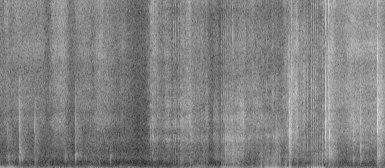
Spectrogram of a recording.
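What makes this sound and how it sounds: Flat palms and fingertips rub and smooth across the pages of a large, open glossy paper magazine lying flat on a table, then turn one page. Soft, papery swishing and brushing give way to louder, brighter crinkling and rustling toward the end, with a sharp papery snap as the page turns.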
